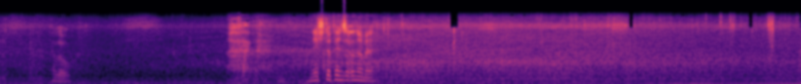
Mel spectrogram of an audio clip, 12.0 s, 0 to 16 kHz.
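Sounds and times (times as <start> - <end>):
tyres hissing on wet road: 1.7 - 12.0.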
